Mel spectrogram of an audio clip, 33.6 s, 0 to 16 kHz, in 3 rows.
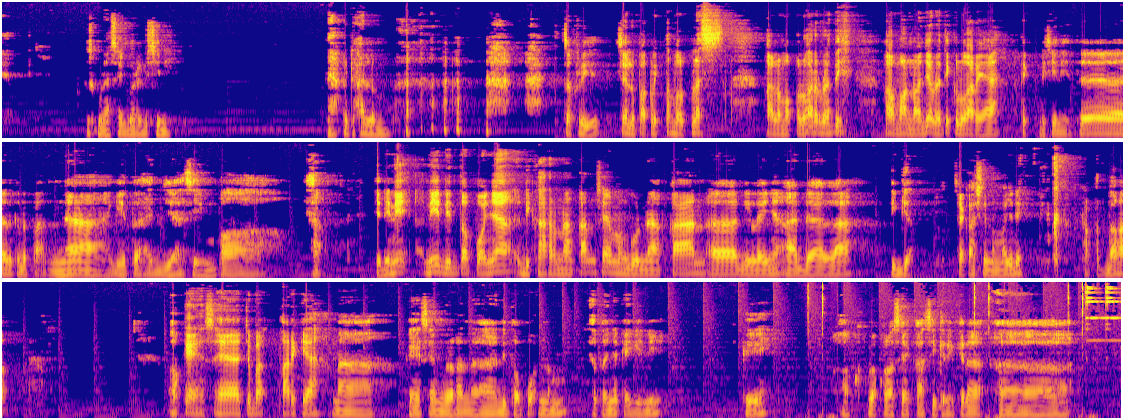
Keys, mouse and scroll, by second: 0.4-1.1 scroll down 1, 1.7 click, 4.3 click, 6.6 click, 10.4 click, 16.8 click, 19.0-21.9 drag, 22.6 click, 24.8 click, 29.9 click, 31.5-33.6 drag.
